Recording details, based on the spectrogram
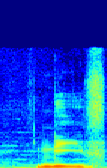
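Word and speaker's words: Niamh: okay so this is how you actually pronounce them ne ne shioon Shon Naomi Naomi and uh I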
